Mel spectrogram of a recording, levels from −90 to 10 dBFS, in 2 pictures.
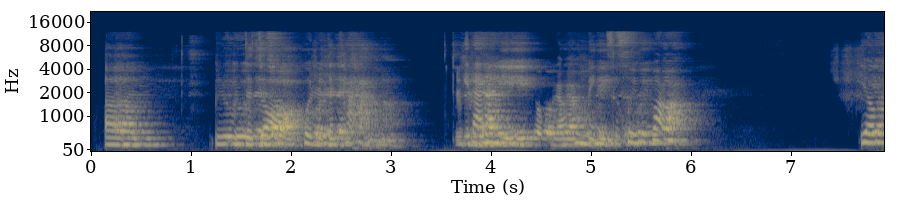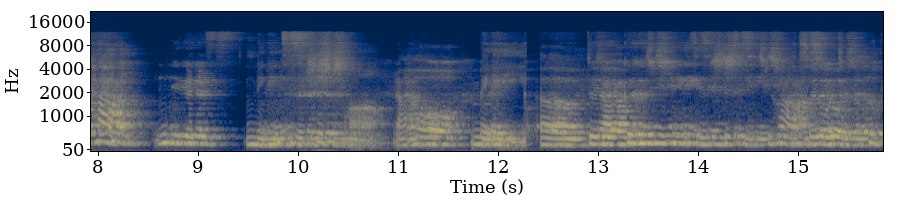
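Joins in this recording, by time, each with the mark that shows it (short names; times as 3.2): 12.28 sound cut off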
